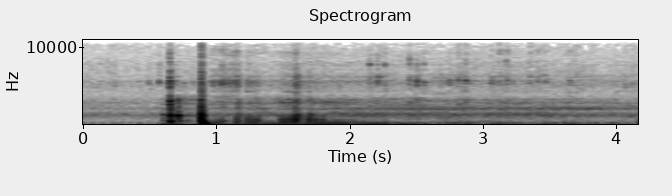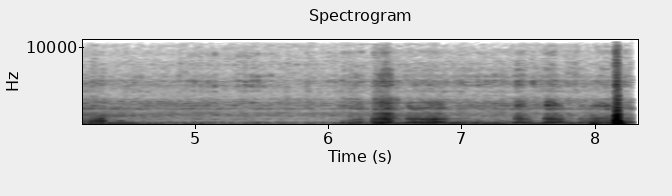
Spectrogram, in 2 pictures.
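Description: Small 125cc-class motorcycle engines running close by, their revs rising and falling, with two sharp knocks, one about a second in and one near the end.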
